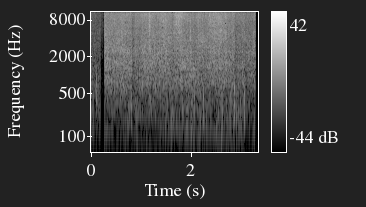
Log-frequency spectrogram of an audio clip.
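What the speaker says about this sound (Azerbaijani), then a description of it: "Hazırda İmişli şəhərində və eləcə də kəndlərində güclü külək davam edir." Strong wind blowing through the town and villages of Imishli, Azerbaijan, roaring steadily as a broadband rush with heavy buffeting on the microphone, low rumble and brief dropouts, no voices.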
